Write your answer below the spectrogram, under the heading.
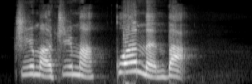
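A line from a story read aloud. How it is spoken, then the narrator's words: Shouting. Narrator (Chinese): 对着大山喊道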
